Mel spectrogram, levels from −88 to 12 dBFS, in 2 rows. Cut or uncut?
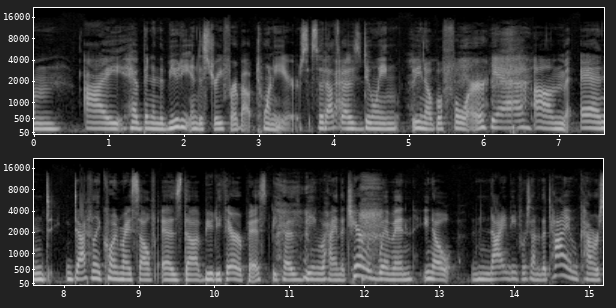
uncut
